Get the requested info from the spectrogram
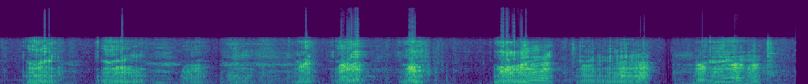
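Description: Pigs grunting: a string of about a dozen short grunts, roughly one or two a second.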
